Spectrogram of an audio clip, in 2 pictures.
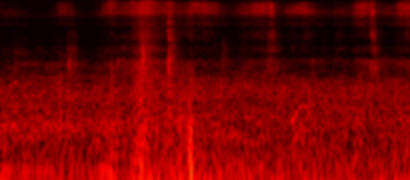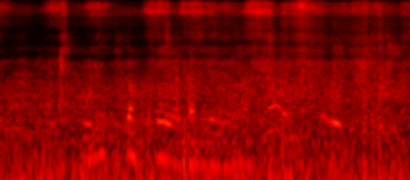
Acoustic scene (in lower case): residential area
